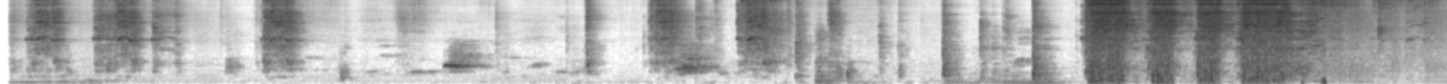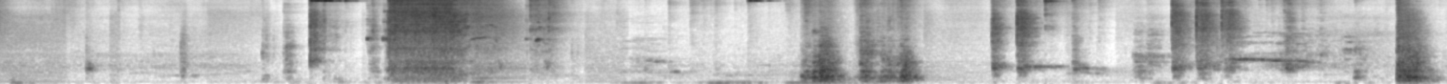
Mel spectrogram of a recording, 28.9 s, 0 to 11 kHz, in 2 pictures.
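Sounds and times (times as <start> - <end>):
ratchet wrench clicking: 0.2 - 1.8, 2.6 - 3.1, 6.5 - 8.0, 10.8 - 14.4, 18.2 - 20.1.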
